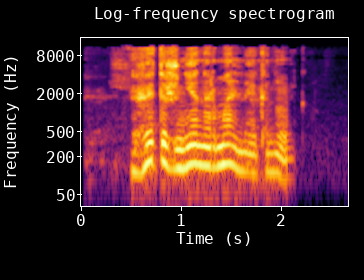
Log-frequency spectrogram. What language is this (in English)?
Belarusian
